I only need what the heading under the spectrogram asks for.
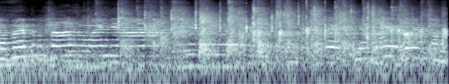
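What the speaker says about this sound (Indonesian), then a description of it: "Boleh tepuk tangan semuanya." Classroom applause during a microteaching lesson, a burst of hand claps from students that carries under a speaking voice and overlapping tonal sounds at the start.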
